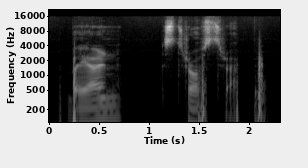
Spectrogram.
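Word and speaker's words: Bjarne Stroustrup: Kan pronounce ta'u maqaansaa BJARNE inni jedhu anileen rakkisa ture kan pronounce ta'u Bayern Straustrap kan jedhu namicha jedhamudha jechuudha.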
